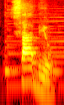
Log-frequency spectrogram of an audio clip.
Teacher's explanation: palavra sábio sílaba tônica é o sa sábio por isso que ela vai receber acento gráfico Lembrando que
